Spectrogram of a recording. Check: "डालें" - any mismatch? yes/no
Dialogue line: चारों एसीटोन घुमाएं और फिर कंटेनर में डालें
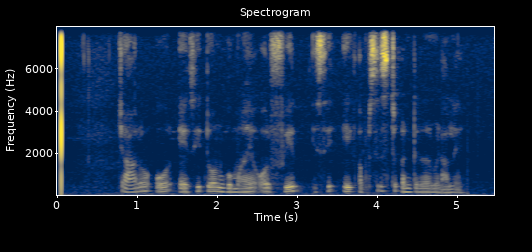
no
